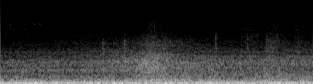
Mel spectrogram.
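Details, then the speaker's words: 2004 GMC Envoy inline-six, 251K miles, road test after front drivetrain work: low road rumble, no grinding, noise or whine from the front end; brakes good, quiet over bumps (slight grinding only reported later in 4x4). "So far so good. I don't hear any noise, any grinding or anything."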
